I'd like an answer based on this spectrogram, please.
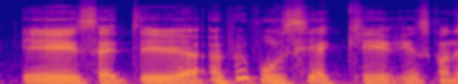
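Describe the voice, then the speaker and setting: A man with a Quebec accent and lively intonation. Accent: Québécois French. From Quebec, Abitibi (Rouyn-Noranda). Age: 60s. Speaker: author and unemployment activist. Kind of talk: public talk interview. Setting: lecture hall with audience.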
